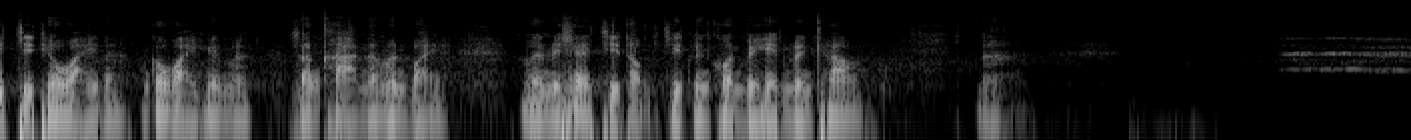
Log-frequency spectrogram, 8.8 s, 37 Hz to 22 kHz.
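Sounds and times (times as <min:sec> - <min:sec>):
speech: 0:00.0 - 0:05.5, 0:06.1 - 0:06.4
rooster crowing: 0:08.0 - 0:08.8.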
